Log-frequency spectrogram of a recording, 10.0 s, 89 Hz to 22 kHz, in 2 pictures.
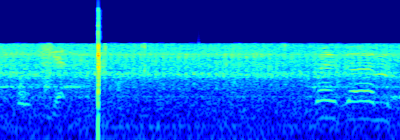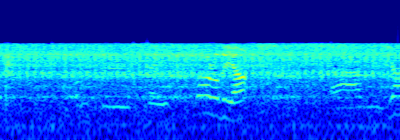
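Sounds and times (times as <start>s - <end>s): outboard motor running: 0.0s - 10.0s
wind: 0.0s - 10.0s.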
